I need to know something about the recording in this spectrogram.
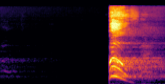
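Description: Isolated male lead vocal on a separated stem: silence, then about a second and a half in a short, sharp vocal exclamation that drops steeply in pitch and trails off in an echoing decay.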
